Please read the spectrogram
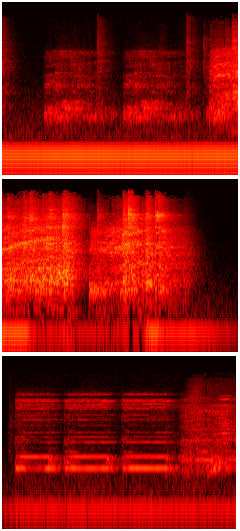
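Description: Electric motor of a VTech Switch & Go Dinos remote-control triceratops toy whirring loudly for about three seconds, with a rising whine. After a brief pause the toy's speaker plays a short electronic tune of steady notes, broken into short phrases.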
